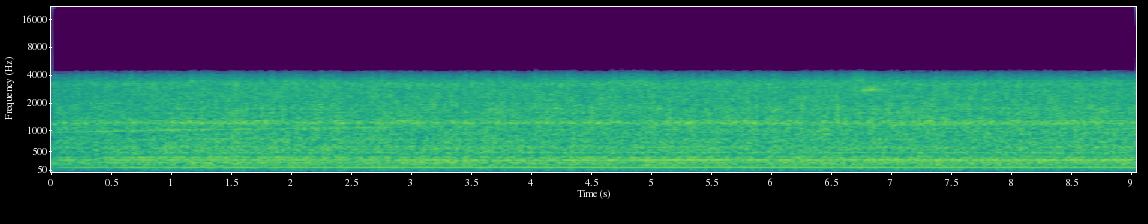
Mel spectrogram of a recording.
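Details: Kenmore Oasis top-load washer after an OL-code repair: at 21 minutes left it reaches high spin with a steady low drone, no knocking or grinding, shaking the camera.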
